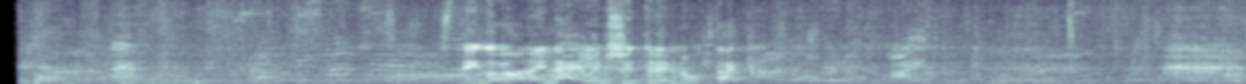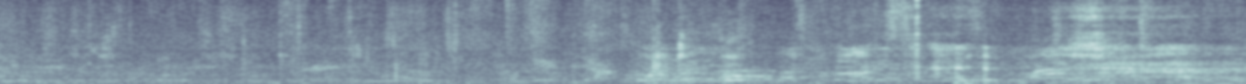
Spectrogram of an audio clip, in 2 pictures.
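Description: A woman speaks into a microphone over loudspeakers outdoors.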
